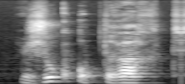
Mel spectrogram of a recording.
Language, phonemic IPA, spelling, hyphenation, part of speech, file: Dutch, /ˈzuk.ɔpˌdrɑxt/, zoekopdracht, zoek‧op‧dracht, noun, Nl-zoekopdracht.ogg
- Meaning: a search query, a query entered into a search function or a search engine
